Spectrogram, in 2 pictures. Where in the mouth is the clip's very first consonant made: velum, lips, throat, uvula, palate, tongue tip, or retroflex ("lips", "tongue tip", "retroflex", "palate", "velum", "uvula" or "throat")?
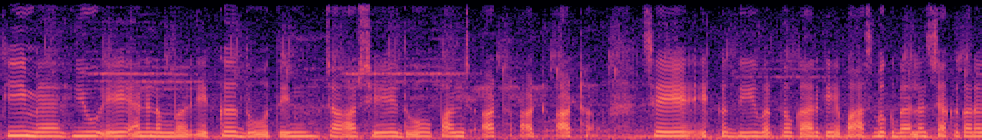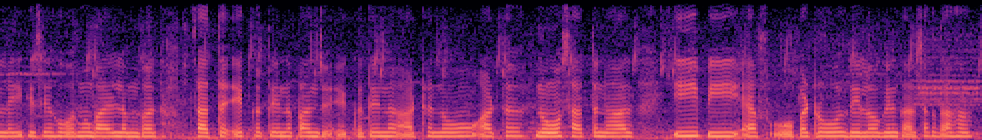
velum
